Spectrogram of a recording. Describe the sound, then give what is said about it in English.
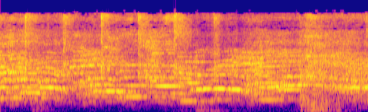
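A loud wrestling crowd chants "Holy ass" in unison over a steady roar, with scattered claps and shouts mixed in throughout. “I'm feeling the world's worst pain and I'm not hearing, as I'm feeling this pain, I'm not hearing the crowd chanting "Holy ass."”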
